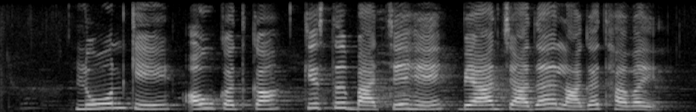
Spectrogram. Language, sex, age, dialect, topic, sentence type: Chhattisgarhi, female, 25-30, Northern/Bhandar, banking, question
